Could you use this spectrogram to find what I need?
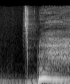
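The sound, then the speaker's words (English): A short, sharp breath pushed out through the mouth by a person after eating spicy food, fairly loud, with a faint voiced edge and a quick intake just before it. No talking. “Ooh, don't breathe out like that.”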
